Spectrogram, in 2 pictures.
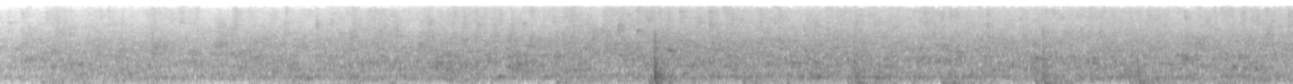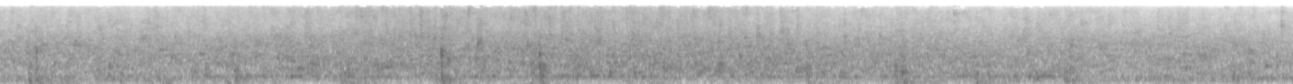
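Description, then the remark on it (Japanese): Steady, gentle trickling and splashing water from a slow-flowing stream inside a limestone cave fills the space continuously for the whole stretch, with a few sharper drips standing out, echoey, with no voices. “最初の水の音とはちょっと違うような、少し水の流れが緩やかになったような音が聞こえます。”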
